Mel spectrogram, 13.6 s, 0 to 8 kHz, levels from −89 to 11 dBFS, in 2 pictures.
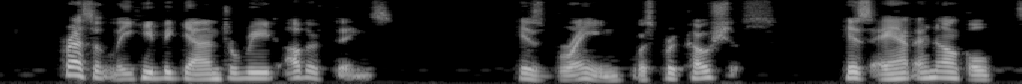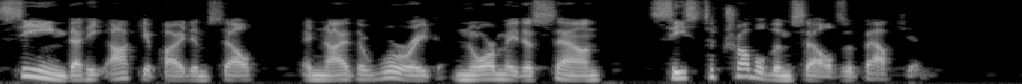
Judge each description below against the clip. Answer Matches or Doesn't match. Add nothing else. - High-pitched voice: Doesn't match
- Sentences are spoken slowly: Doesn't match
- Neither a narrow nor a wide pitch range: Doesn't match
